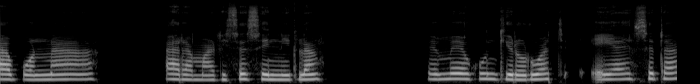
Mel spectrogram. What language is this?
Masai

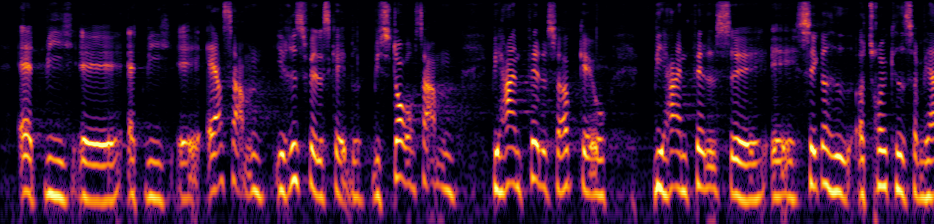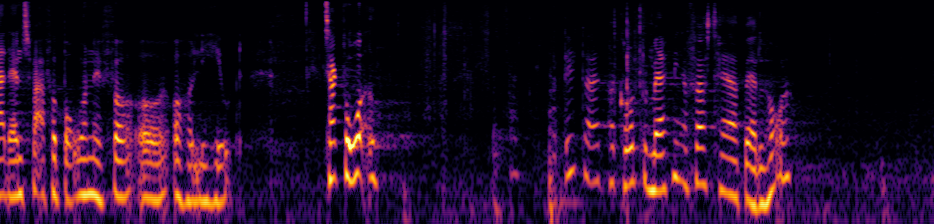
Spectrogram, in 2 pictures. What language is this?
Danish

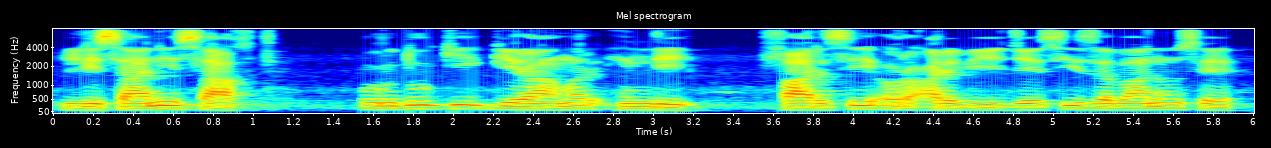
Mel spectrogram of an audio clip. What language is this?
Urdu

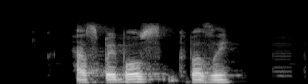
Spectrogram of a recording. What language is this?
Kurdish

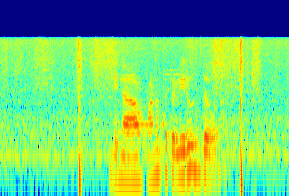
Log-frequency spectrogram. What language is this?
Sinhala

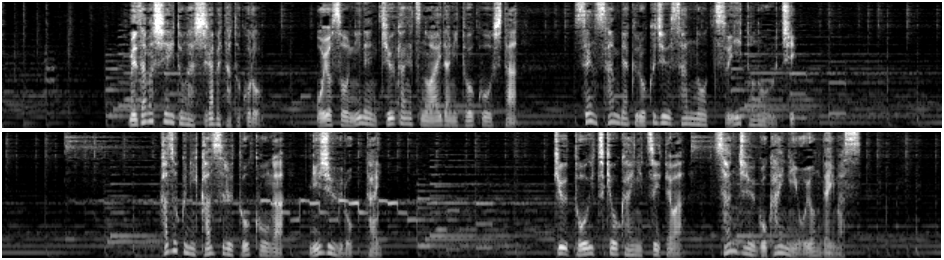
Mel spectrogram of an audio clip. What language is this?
Japanese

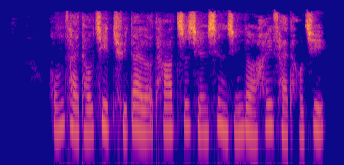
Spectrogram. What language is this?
Chinese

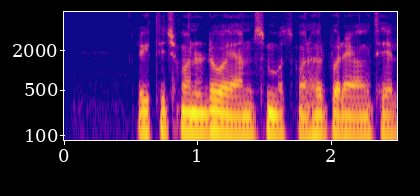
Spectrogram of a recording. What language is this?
Norwegian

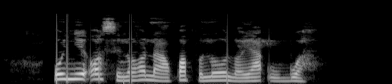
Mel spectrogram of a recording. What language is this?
Igbo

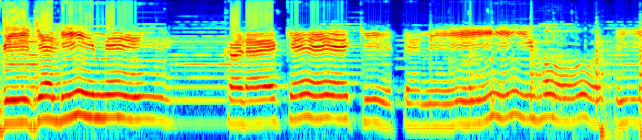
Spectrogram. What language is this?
Hindi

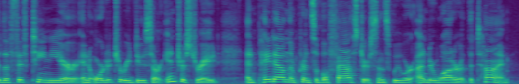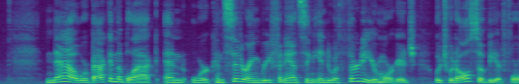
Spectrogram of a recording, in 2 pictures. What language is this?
English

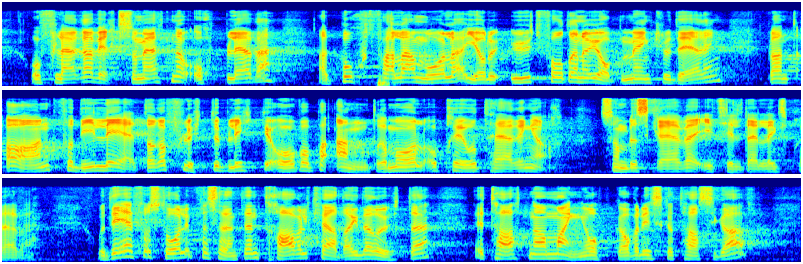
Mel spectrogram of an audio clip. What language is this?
Norwegian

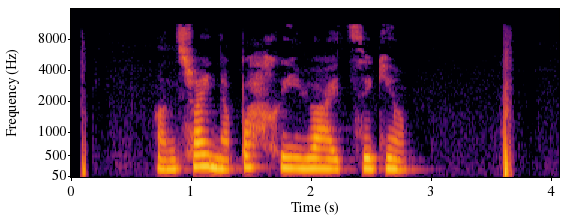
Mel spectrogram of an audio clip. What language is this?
Abkhazian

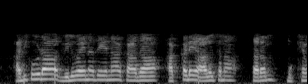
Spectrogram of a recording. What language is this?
Telugu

